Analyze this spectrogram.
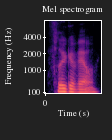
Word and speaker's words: Pflugerville: And then it just said, just say it without the P. And I was like, okay, so Pflugerville.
